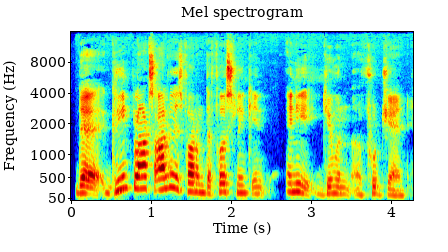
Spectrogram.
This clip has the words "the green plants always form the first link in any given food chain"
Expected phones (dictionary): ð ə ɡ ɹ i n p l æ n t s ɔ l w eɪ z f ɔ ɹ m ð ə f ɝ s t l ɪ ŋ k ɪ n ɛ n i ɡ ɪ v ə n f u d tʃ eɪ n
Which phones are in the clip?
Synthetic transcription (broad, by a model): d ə ɡ ɹ i n p l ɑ t s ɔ l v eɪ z f ɔ ɹ m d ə f ɝ s t l ɪ ŋ k ɪ n ɛ n i ɡ ɪ v ə n f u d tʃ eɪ n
